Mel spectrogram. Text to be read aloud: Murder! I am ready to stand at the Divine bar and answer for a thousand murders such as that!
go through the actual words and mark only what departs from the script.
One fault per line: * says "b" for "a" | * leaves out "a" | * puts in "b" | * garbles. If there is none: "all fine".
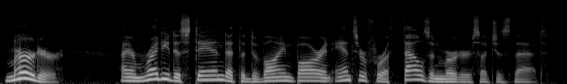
all fine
